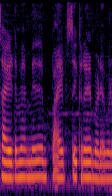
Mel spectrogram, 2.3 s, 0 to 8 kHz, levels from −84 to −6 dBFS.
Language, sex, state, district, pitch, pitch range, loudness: Hindi, female, Bihar, Bhagalpur, 190 Hz, 185-195 Hz, -35 LUFS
